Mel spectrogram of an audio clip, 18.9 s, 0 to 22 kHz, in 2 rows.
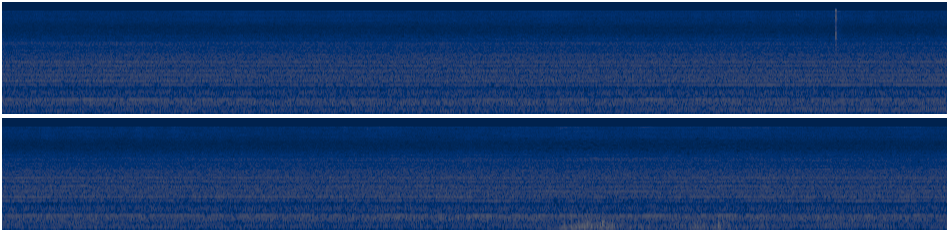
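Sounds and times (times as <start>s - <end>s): welder cooling fan humming: 0.0s - 18.9s.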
